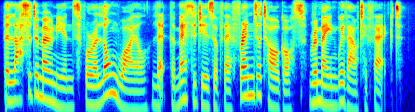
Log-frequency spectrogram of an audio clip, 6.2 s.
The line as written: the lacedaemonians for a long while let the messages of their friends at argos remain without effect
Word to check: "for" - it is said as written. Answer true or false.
true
